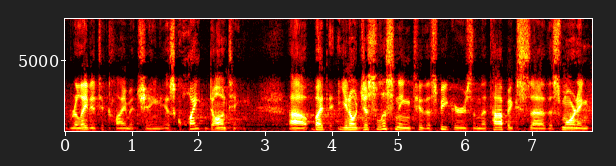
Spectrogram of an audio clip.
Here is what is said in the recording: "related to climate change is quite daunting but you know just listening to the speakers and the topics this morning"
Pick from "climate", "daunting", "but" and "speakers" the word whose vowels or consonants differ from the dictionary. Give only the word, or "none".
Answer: none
